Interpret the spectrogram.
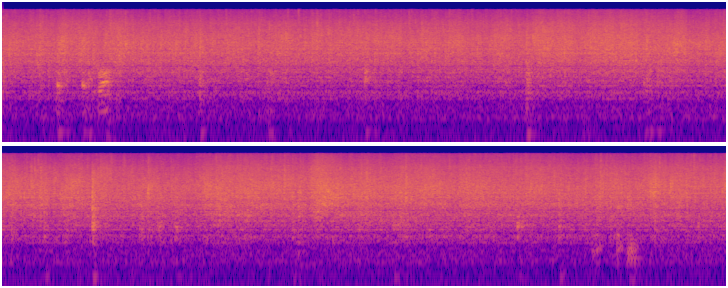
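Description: Chicken pieces sizzling steadily as they stir-fry in a hot pan over a gas flame, with a utensil now and then scraping and knocking against the pan as they are turned.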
